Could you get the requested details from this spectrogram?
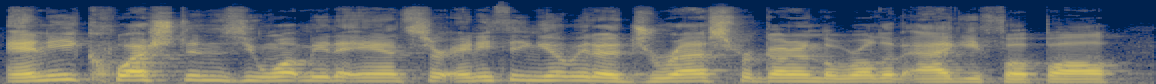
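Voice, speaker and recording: A man's voice: on the high side, fairly even intonation, fast. A young man hosting a fan sports livestream, chatting casually and greeting viewers by name in an upbeat way. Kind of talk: casual livestream chat reading viewer comments.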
